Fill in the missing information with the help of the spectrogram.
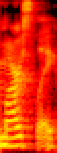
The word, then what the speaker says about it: Marsali: Uh, and we find out he was making a little potpourri from Marsali, rhymes with parsley nice.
